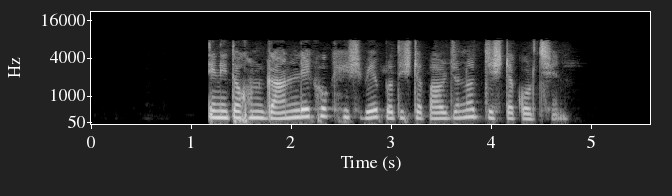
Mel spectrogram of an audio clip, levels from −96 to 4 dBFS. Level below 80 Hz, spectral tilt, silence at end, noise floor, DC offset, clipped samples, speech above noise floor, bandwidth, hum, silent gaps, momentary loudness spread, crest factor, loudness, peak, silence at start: -54 dBFS; -4 dB/octave; 0.85 s; under -90 dBFS; under 0.1%; under 0.1%; over 72 dB; 8.2 kHz; none; none; 6 LU; 18 dB; -18 LUFS; -2 dBFS; 1.2 s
